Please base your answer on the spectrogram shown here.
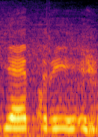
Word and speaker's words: Yetri: YP itu Yetri. Kalau Yep ada di situ Coach Yep. So ya. he mispronounced Yetri for Yeb.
